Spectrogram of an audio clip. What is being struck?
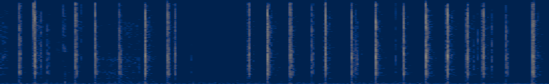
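Plastic CD jewel case.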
